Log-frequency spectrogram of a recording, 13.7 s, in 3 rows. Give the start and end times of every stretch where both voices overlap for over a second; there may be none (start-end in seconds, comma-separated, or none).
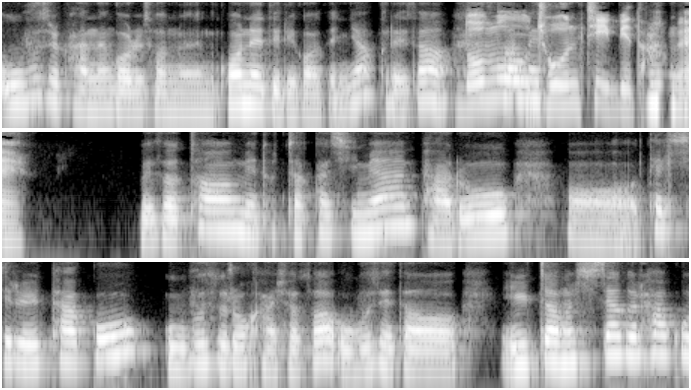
none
